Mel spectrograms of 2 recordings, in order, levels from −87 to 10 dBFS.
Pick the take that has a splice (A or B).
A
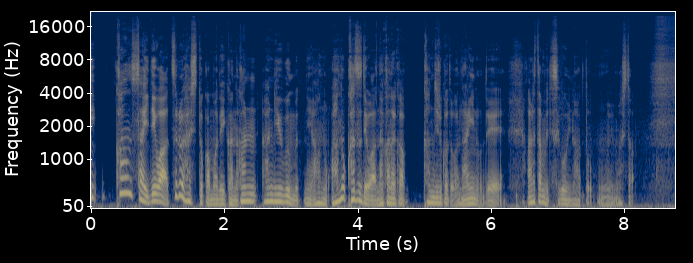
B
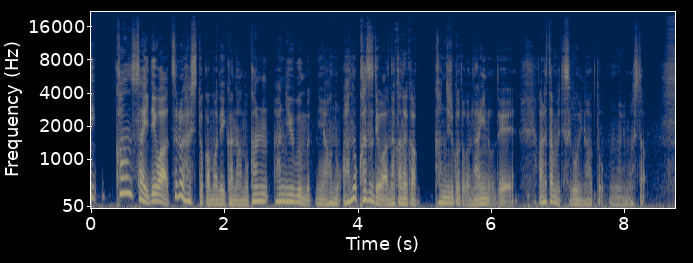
A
